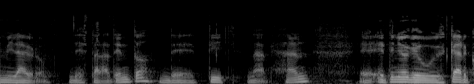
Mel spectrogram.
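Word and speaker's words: Thích Nhất Hạnh: así que no quería liarme mucho y por lo visto es Thich Nhat han.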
